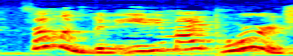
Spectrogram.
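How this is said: A deep, gruff growling voice.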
